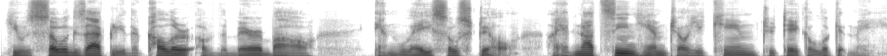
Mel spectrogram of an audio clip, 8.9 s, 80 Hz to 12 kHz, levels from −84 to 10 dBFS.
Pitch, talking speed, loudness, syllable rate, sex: 105 Hz, 190 wpm, -19 LUFS, 4.0 syllables/s, male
